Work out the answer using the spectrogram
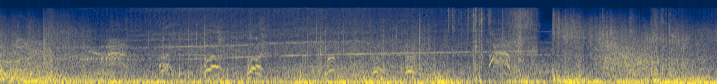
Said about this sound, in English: It explodes. Oh, man! And destroys their entire house. Oh, my God. The whole plane lands on top of them and the house.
